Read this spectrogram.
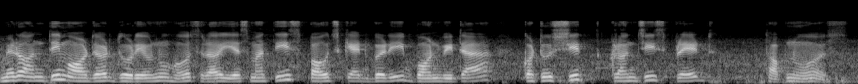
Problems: none marked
